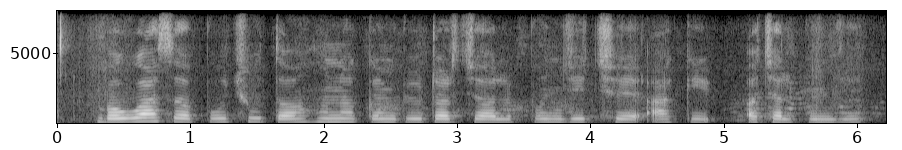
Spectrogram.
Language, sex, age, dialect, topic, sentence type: Maithili, female, 18-24, Bajjika, banking, statement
